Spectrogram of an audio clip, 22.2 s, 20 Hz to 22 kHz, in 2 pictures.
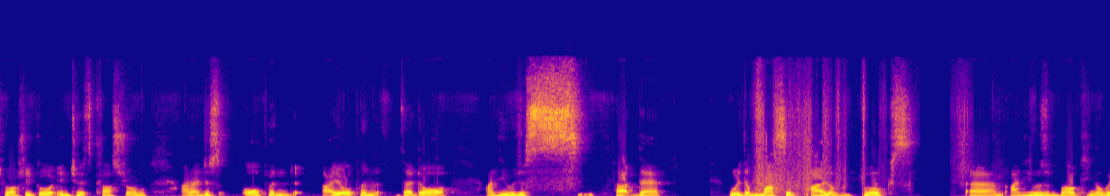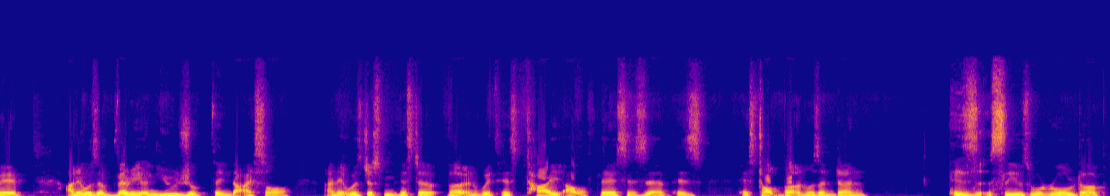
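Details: Adult man, 25, with a stammer since early childhood (after an asthma attack), who manages blocks with breathing techniques and pausing; stammering.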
